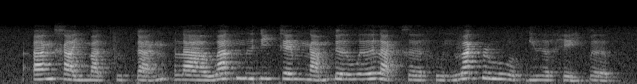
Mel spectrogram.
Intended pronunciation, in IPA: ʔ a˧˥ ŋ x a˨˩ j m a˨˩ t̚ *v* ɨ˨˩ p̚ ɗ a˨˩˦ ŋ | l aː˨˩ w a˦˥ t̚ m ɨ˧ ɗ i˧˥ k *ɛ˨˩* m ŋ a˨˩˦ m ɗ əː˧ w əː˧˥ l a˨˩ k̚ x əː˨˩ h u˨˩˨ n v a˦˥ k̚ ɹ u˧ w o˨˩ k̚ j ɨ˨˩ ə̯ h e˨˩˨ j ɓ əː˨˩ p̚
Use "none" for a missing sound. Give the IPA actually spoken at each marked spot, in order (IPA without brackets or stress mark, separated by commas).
f, ɛ˧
